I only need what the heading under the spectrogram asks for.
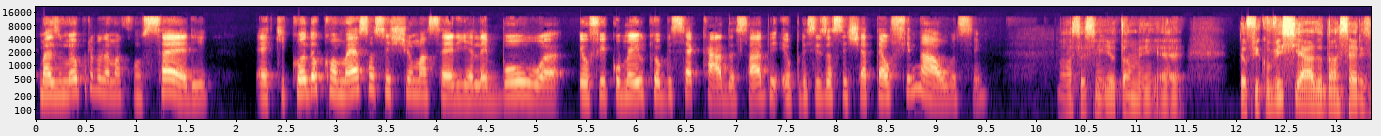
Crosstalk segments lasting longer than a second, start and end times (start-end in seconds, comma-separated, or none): none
